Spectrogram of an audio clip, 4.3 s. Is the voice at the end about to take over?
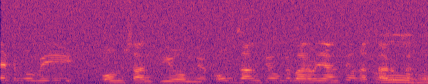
Yes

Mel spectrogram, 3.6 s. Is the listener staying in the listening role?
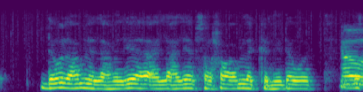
No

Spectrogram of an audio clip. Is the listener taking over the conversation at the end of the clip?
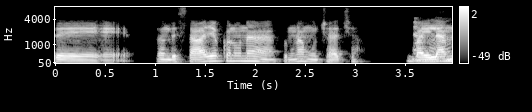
No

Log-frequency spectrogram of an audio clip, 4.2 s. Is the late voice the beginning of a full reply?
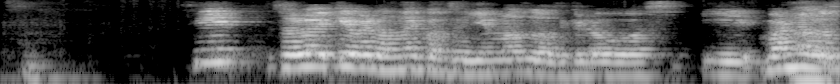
No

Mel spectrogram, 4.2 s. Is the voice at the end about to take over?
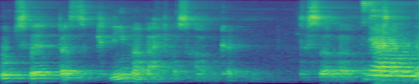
Yes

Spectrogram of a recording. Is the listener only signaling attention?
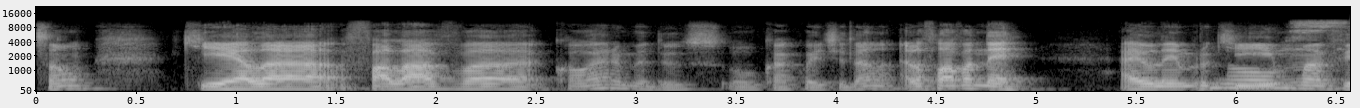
Yes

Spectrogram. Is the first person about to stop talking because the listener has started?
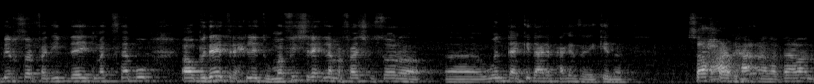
Yes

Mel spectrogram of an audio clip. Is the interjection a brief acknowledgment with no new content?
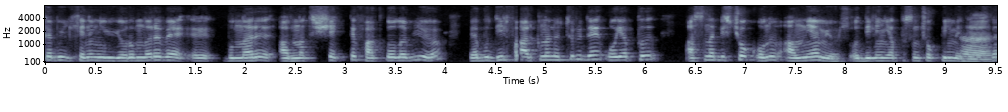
Yes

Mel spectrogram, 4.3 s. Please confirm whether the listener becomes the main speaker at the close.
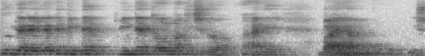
No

